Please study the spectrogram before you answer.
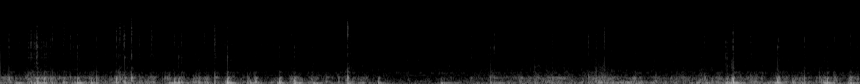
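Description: Long fingernails scratch the bare black metal mesh grille of a large hollow microphone. The result is a dense run of close, low, rumbling scratches and soft taps with brief bright clicks. The sound stays mostly deep and muffled, with a quieter stretch near the middle.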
